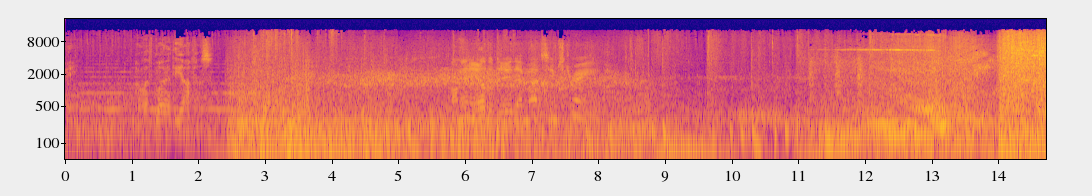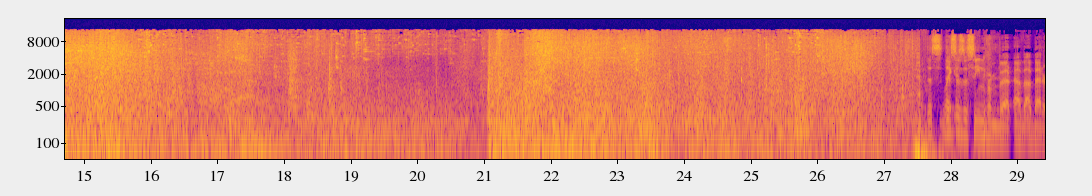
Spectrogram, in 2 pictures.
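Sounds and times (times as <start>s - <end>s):
sustained rumbling and debris from a car wreck: 0.0s - 28.1s
speech: 1.2s - 3.0s, 6.0s - 8.2s, 27.9s - 29.4s
car violently wrecked in a movie action sequence: 11.6s - 27.6s.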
